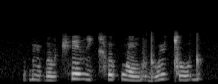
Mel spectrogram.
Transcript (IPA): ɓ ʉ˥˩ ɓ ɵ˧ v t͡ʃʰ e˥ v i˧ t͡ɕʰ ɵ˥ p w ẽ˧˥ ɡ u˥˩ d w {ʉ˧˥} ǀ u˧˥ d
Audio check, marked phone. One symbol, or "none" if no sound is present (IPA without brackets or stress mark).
ʉ˥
